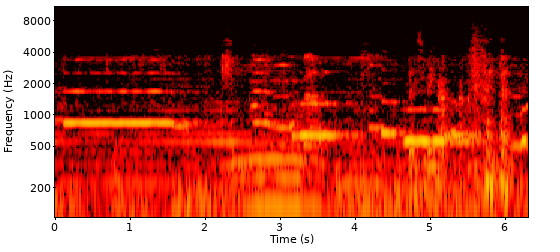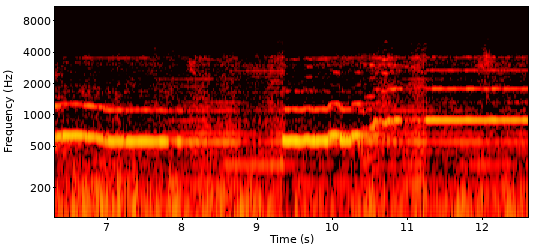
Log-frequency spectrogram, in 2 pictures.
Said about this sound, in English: A tied up cow.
